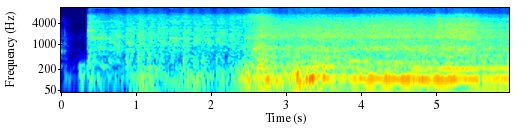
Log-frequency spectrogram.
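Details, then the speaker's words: Hyundai Tucson, first start after cylinder head reinstall (new head bolts), no coolant in: catches after a couple of seconds of cranking, then lumpy, uneven idle with a faint stumble; check engine light on. Rough running, likely misfiring. "It's running a little bit rough. The check engine light came on immediately, so let me go ahead and check that check engine light."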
